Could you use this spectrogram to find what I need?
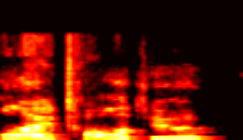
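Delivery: very high, little whiny voice, drawn out. Showing how someone sounds when their wish isn't met, in a little whiny voice. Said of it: "you're going to have this little whiny voice".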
